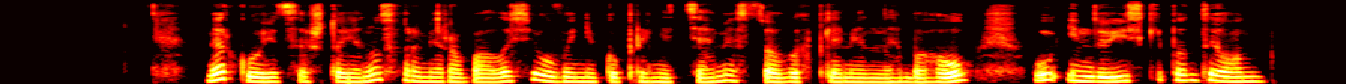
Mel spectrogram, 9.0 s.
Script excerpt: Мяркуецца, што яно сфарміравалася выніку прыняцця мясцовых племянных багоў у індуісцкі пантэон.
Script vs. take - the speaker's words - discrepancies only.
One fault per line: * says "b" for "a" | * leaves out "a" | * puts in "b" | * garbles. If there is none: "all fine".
* puts in "ў"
